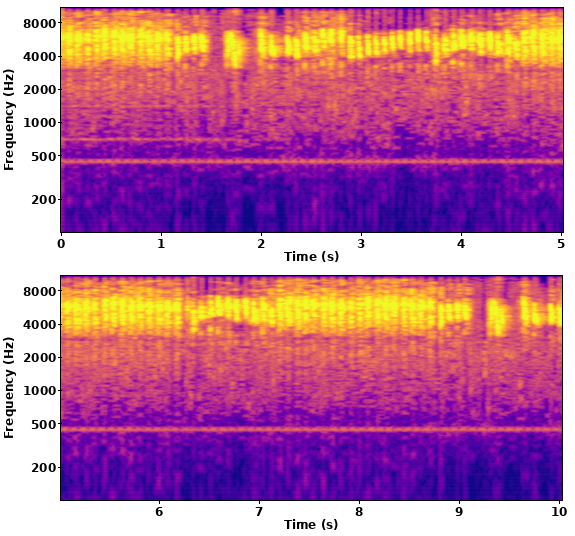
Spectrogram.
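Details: Eurasian tree sparrow singing its combative 'tarung' chatter, recorded as tutor material for cage birds, with water sound added: long unbroken stream of rapid high chirps and trills, two brief pauses, a constant low hum beneath.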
